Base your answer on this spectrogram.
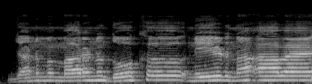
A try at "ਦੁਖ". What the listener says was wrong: ਹਾਂ, ਦੁੱਖ ਪਦ ਤੇ ਠਮਕ ਲਾਉਣੀ ਹੈ।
